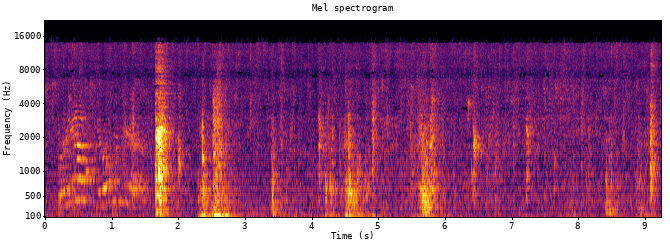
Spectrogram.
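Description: A spoon stirs tea-infused rice in a pot, with scattered clanks and scrapes of metal on cookware at an irregular pace, fairly close and alone.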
